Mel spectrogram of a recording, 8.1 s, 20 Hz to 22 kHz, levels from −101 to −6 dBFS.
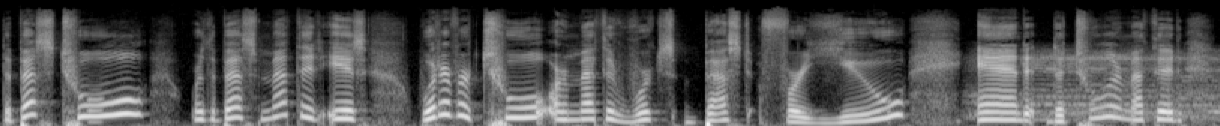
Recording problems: echo of what is said; noticeable; from 6.5 s on; 280 ms later, 20 dB below the speech

